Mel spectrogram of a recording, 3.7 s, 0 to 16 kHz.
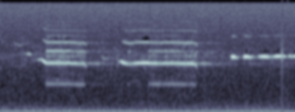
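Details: Female white-tailed eagle at the Durbe nest, Latvia, whining from above at 8:35 PM on 27 April 2021 while a strange male eats her egg; drawn-out whistled tones, level then slightly falling, repeated three times with harmonics, over a low rumbling background.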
